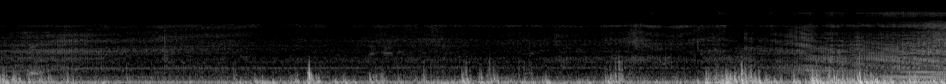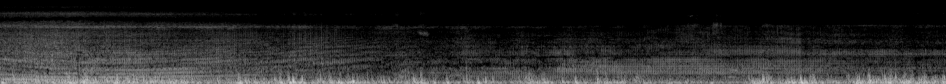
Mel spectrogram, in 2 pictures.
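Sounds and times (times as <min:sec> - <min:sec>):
electric motor whine: 0:00.0 - 0:18.9
helicopter rotors beating: 0:00.0 - 0:18.9
wind on microphone: 0:00.0 - 0:18.9.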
